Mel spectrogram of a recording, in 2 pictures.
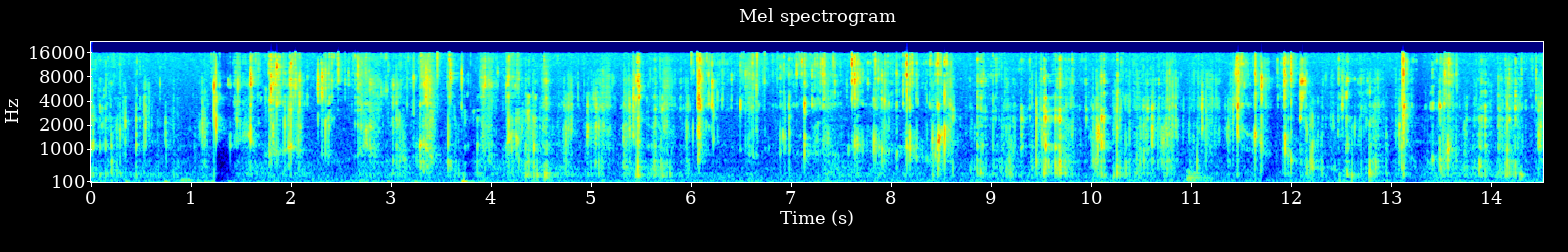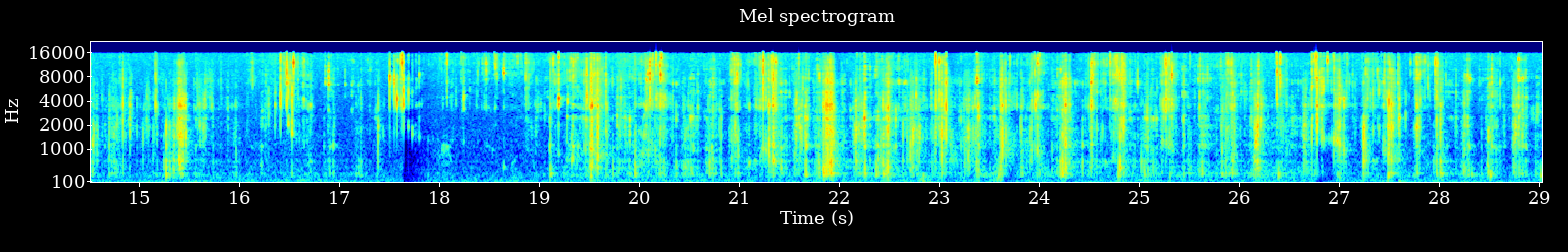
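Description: A person chewing spicy Korean boneless chicken feet and pork skin close to the microphone: continuous crunchy, chewy mouth sounds made of many small crisp clicks.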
